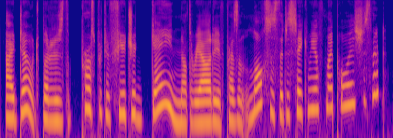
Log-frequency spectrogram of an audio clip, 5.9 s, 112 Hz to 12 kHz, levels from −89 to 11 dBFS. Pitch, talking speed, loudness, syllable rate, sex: 255 Hz, 245 wpm, -18 LUFS, 6.5 syllables/s, female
